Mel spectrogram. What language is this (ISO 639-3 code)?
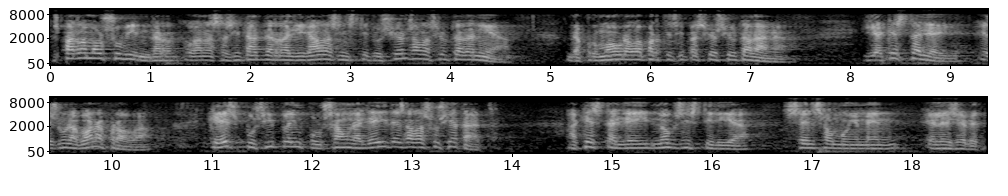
cat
